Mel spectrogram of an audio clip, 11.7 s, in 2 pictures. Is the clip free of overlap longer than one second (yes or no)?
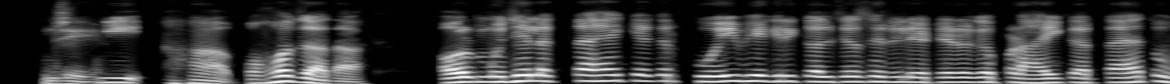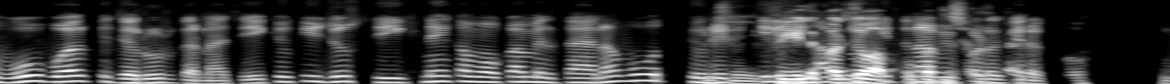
no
